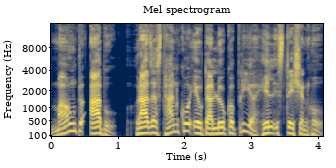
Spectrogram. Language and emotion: Nepali, neutral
